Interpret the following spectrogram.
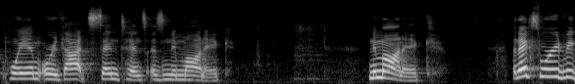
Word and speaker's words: mnemonic: Mnemonic. The spelling is M-N-E-M-O-N-I-C, but it's mnemonic.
